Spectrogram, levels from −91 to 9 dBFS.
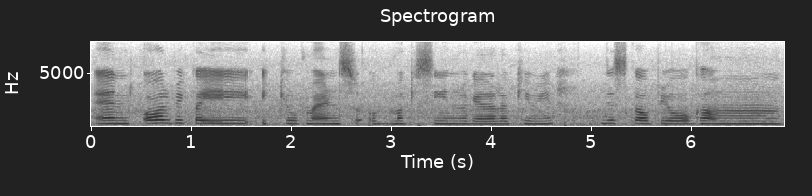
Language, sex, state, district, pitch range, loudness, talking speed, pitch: Hindi, female, Madhya Pradesh, Katni, 250-270 Hz, -17 LUFS, 105 wpm, 255 Hz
